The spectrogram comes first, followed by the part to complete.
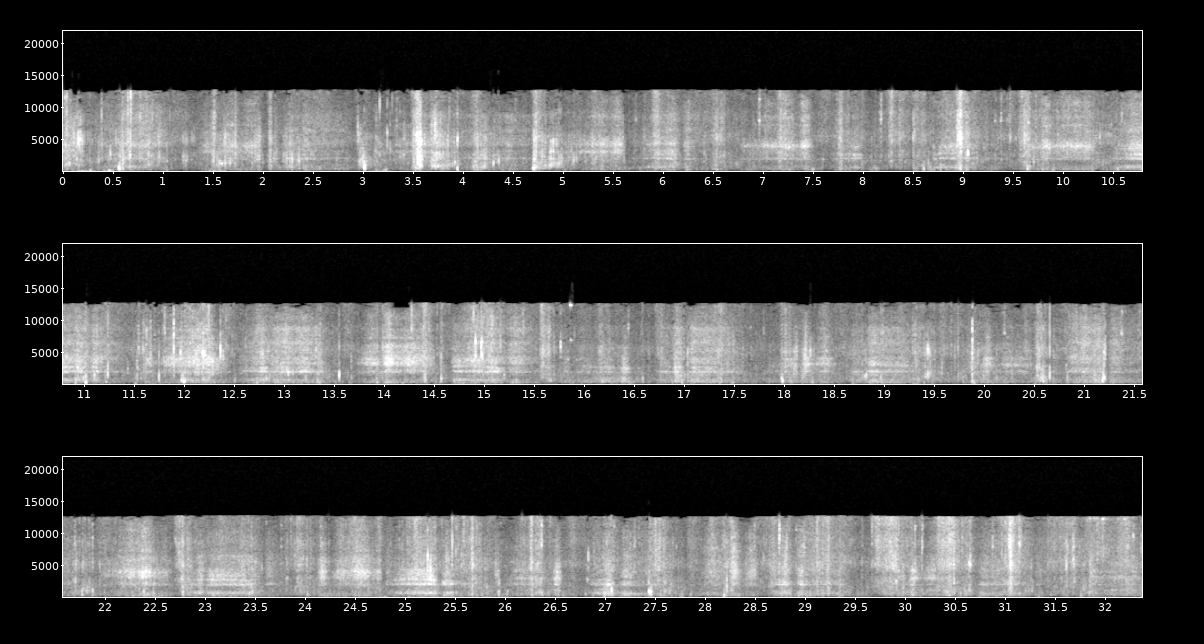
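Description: Footsteps of someone walking outdoors: a continuous run of short, irregular steps.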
